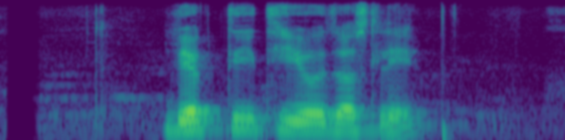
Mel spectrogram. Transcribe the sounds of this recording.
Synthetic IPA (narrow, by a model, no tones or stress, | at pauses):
bjʌkt̪it̪ʰijod͡zʌsle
